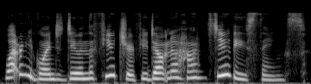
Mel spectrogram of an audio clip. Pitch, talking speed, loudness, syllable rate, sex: 280 Hz, 345 wpm, -16 LUFS, 7.4 syllables/s, female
